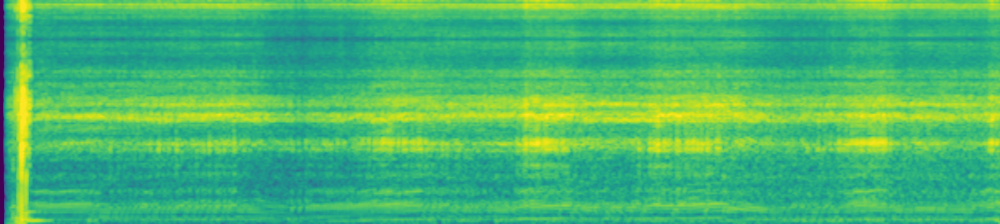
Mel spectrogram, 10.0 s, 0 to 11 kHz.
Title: BW200 Rattling Sound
